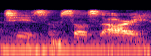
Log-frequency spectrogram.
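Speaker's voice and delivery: usual speaking voice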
